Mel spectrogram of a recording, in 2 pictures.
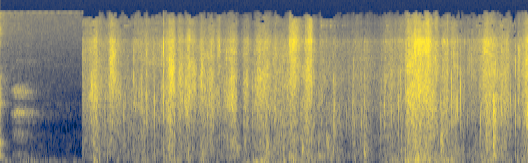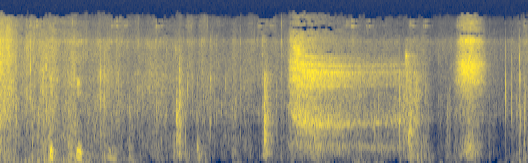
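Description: Footsteps crunch and scrape on loose rock.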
